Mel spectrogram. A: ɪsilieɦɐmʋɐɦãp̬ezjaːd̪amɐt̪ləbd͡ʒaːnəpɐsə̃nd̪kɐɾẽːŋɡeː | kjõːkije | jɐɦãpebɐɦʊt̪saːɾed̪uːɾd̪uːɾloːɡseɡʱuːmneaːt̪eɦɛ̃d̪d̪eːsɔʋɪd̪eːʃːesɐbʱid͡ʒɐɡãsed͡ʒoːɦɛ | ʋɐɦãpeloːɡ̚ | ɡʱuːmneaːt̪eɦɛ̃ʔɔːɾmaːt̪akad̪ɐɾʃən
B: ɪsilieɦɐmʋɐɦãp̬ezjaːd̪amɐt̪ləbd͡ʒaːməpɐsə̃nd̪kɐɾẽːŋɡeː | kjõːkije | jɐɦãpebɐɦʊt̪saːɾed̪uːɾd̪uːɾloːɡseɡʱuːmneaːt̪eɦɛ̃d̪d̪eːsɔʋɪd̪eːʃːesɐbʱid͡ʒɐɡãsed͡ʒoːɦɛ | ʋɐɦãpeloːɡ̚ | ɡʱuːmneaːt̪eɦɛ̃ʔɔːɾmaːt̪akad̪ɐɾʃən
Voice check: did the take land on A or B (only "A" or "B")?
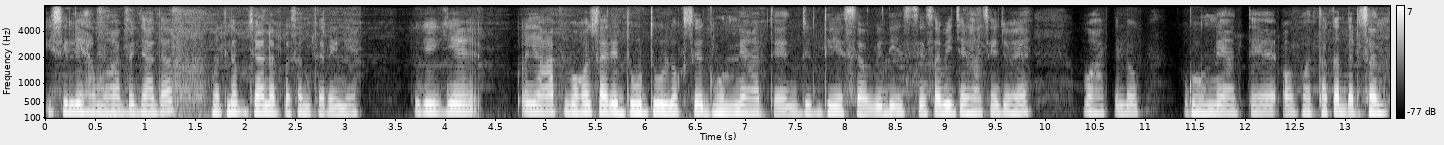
A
